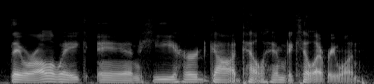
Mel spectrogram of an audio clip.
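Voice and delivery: usual speaking voice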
